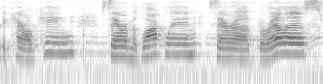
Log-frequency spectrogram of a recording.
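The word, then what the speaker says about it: Sara Bareilles: you've been compared to Carole King Sarah McLachlan Sarah Bareilles right is that how you sell her say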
